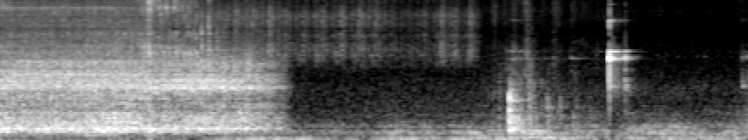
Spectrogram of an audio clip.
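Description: Drill press running as it drills a screw hole in a steel bracket plate, the motor noise stopping about three seconds in. Then two sharp metal clinks as steel parts are set down on a wooden workbench, the second one louder.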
